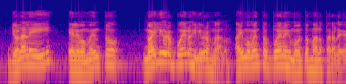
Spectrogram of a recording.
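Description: At a fairly quick pace, a man speaks with lively intonation in a fairly high pitch. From Puerto Rico, Santurce. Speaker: writer. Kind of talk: interview. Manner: halting.

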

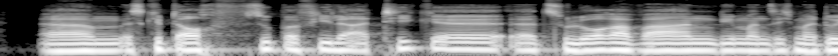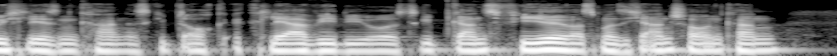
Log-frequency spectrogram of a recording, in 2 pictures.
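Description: In a very clean recording with a silent background, a man with a dark, mellow tone and medium pitch talks at a moderate pace with hardly any pauses and monotone, flat intonation. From northern Germany, Kiel. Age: 30s. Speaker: energy consultant. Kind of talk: casual chat. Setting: studio.

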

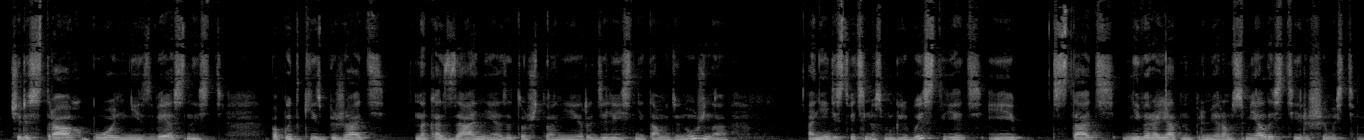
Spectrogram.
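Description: Speaking at a fairly slow pace, a woman with a medium pitch and somewhat breathy delivery keeps her intonation fairly even in a very clean recording with a silent background. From Donetsk, eastern Ukraine. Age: young. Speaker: podcast host. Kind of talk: personal monologue.

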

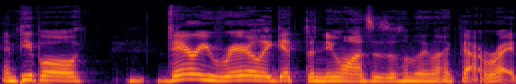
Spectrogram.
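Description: A normal speaking voice with an American accent, fairly quick and fairly even in intonation, in a dry, close sound with no echo and a very clean recording with a silent background. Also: woman. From Florida, US. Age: 30s. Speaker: CrossFit author and communicator. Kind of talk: casual chat. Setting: in person at host's home.

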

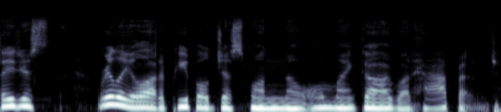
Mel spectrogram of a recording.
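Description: A woman with a very deep, low pitch and a dark, mellow tone speaks with ordinary pitch variation, the sound dry and close with no echo. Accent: Canadian Prairie. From Manitoba, Canada. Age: 40s. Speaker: amputee. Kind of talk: interview.

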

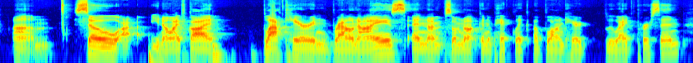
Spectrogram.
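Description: Speaking with an American accent, a woman uses a very deep, low pitch and a bright, sharp tone, keeping fairly even intonation at a fairly slow pace. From California, US. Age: 30s. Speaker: podcaster, prospective single parent. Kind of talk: casual interview.

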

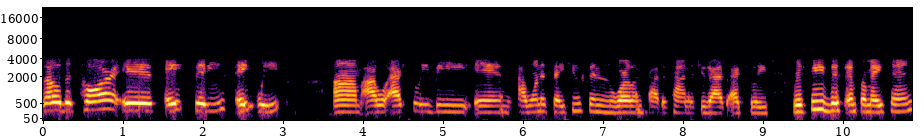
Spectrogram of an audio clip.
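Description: Her loudness swings a lot as a woman talks in a normal speaking voice, fairly high in pitch with ordinary pitch variation. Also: fairly slow pace. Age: 20s. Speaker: marketing strategist and e-commerce coach. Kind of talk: casual interview chat.

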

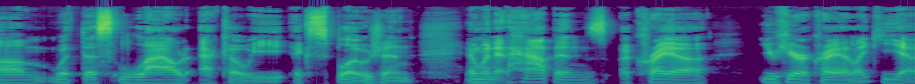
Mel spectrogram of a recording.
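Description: A natural reading voice is what this recording holds.

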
